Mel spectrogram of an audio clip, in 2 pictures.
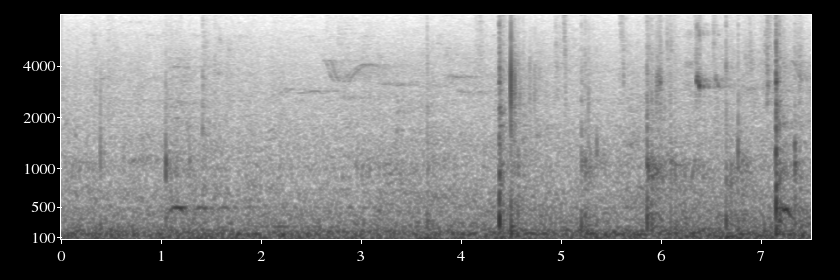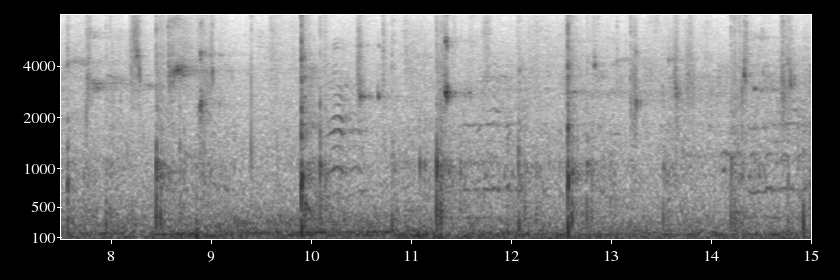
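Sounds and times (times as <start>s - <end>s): tennis ball bouncing on hard court: 3.6s - 15.0s
tennis ball struck by rackets: 4.3s - 15.0s.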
